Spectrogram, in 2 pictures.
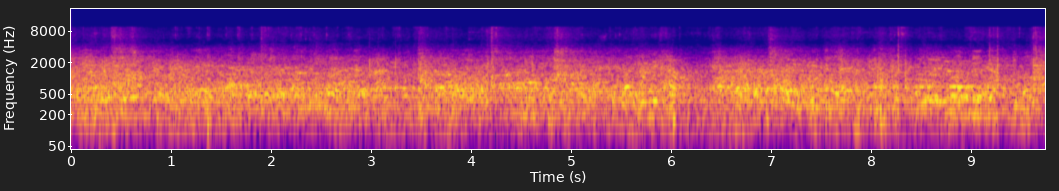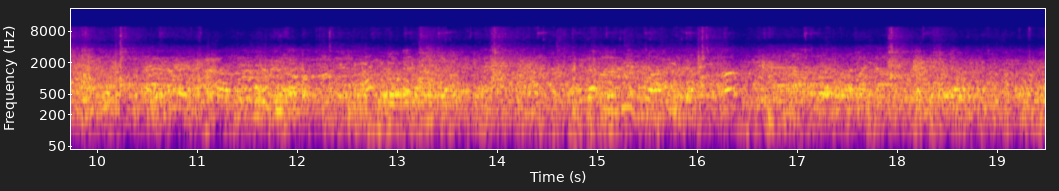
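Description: Foosball rods rattle and spin in quick bursts.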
